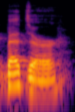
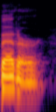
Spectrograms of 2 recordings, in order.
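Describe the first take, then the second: First: The middle consonant is a clear D. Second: The middle consonant is a soft tap. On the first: The speaker calls it wrong. "it's not a D. We don't say better, like in David" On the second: The speaker calls it right. "some intermediate sound"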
